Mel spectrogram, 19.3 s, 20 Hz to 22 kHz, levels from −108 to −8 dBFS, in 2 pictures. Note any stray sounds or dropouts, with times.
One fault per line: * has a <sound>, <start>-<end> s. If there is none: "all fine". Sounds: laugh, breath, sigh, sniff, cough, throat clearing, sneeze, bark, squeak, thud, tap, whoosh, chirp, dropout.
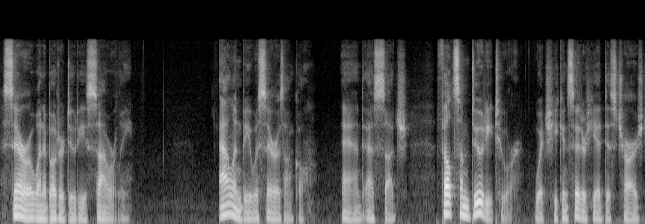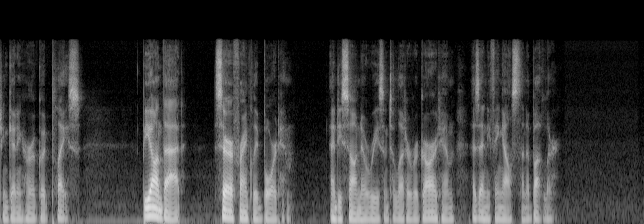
all fine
